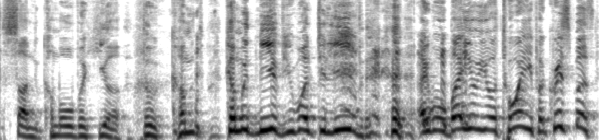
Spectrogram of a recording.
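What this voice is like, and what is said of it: Imitates another person's voice, poor Austrian accent. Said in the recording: “What accent is that? ... That's not German. ... he's Austrian ... Either one, it's neither of those.”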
